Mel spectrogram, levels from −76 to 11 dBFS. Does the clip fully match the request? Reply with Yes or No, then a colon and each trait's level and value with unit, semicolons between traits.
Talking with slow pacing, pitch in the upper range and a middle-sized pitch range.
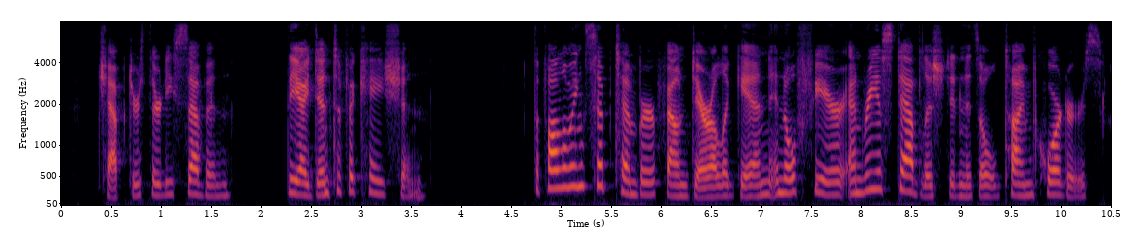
Yes: slow, 115 wpm; high, 200 Hz; average, 4.5 semitones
